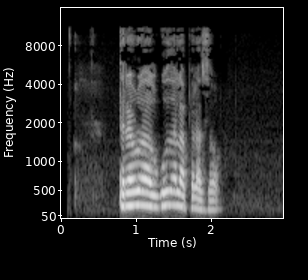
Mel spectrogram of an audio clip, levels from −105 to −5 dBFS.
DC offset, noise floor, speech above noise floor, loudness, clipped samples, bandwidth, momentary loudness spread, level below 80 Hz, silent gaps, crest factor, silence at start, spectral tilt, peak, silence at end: under 0.1%; -71 dBFS; 50 dB; -23 LUFS; under 0.1%; 11.5 kHz; 17 LU; -78 dBFS; none; 18 dB; 0.75 s; -6.5 dB/octave; -8 dBFS; 0.85 s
